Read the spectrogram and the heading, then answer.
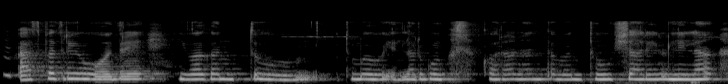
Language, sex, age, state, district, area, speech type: Kannada, female, 30-45, Karnataka, Hassan, urban, spontaneous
